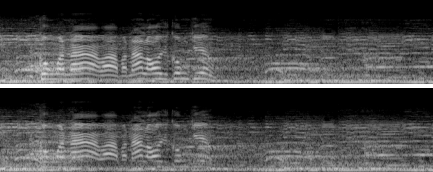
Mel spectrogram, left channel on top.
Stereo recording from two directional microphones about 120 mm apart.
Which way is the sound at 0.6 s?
15° left (ahead or behind).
